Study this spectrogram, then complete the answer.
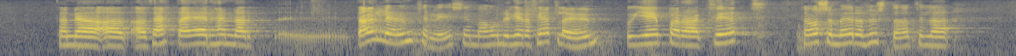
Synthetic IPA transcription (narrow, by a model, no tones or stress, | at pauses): θanːɛɣaðaða̰ðθɛht̪aɛɾɦɛnːaɾ | t̪aɣlɛɣaʏmfɛɾvɪsɛmahunɛɾ̥hçɛːɾafjat̪laʏmɔɣjɛɣpaːɾakʰvɛːt̪ | θawsɛmːɛjðɾaðlʏst̪at̪ʰɪlað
